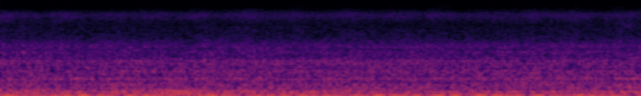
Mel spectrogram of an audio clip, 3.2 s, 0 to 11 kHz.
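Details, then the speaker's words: Bus air-conditioning blower fan motor, after the carbon brushes were replaced, bench-tested direct on 12 V battery: steady, even low whir with no scraping, rattle or brush chatter; spins smoothly and very quietly, repaired. "Umikot na rin po siya. So, tahimik na tahimik ko."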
